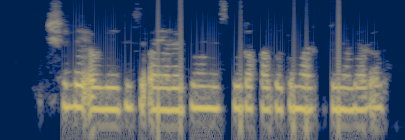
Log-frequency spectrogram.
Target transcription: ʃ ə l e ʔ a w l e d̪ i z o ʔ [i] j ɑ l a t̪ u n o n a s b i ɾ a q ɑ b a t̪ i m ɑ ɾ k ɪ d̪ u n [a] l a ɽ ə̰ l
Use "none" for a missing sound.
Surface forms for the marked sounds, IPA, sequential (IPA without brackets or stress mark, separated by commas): a, a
